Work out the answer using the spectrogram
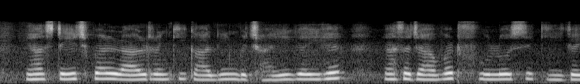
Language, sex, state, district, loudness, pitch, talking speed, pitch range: Hindi, female, Rajasthan, Churu, -14 LUFS, 235 Hz, 175 wpm, 225-255 Hz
